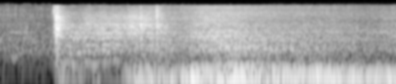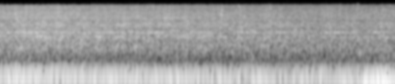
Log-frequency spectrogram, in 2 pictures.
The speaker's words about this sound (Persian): همین که به دوستانش رسید صدای موتور ماشین را شنید که دم به دم دورتر می شد ناشناس و آقای مودت دیده بودند که دستهای لاک پشت به حرکت درآمد و اتومبیل مشکی رنگ زیبا دور شد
